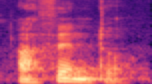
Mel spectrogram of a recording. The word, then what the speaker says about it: acento: You say in Spanish, you say a, th, e, t. More or less this, acento, no? So, you have an e, you see that? Yeah. And the stress is on the e, no? Acento. Yeah. Acento. Because it's the penultimate syllable.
